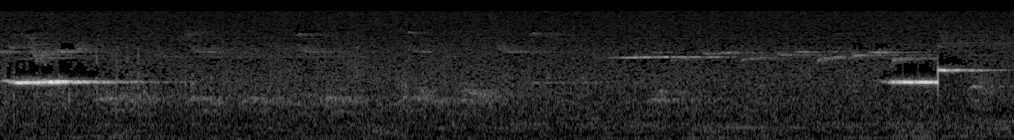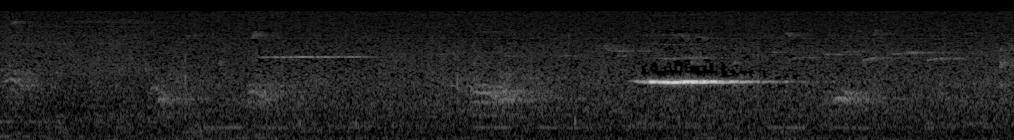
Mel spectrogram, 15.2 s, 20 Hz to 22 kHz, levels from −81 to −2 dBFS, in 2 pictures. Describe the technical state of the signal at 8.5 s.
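At 8.5 s the audio sits inside a section at the wrong speed, running from 7.03 to 8.79 s. It plays about 1.42 times too fast, likely from being fitted to the wrong clock. Pitch rises about seven semitones, so the sound turns high and hurried.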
